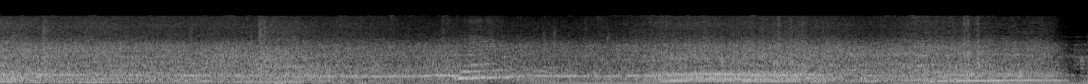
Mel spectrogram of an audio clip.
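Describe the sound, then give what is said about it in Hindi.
A military truck and jeep carrying Iraqi soldiers drive away with a steady low engine rumble. The pitch shifts slightly, and the sound swells briefly past the middle before continuing to the end. “Ranjit और अमृता इराकी सैनिकों का truck और jeep को जाते हुए देख रही है।”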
